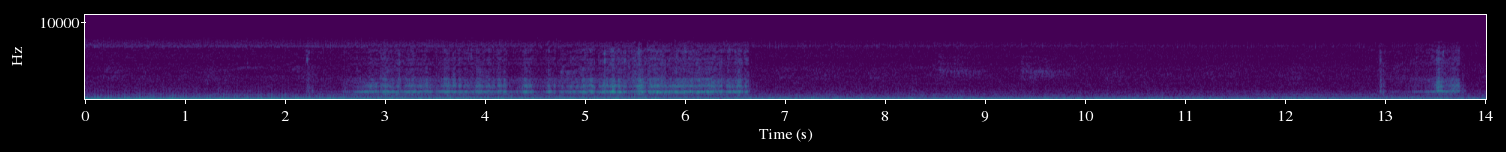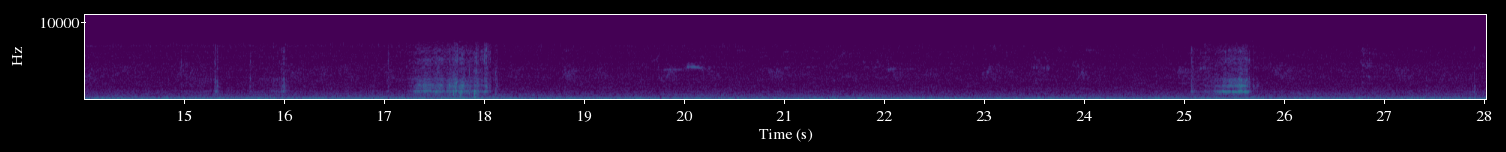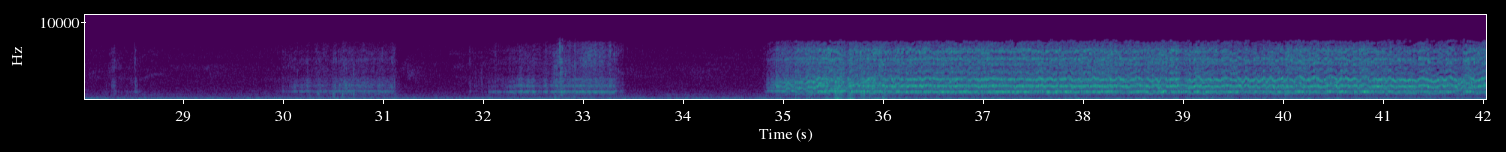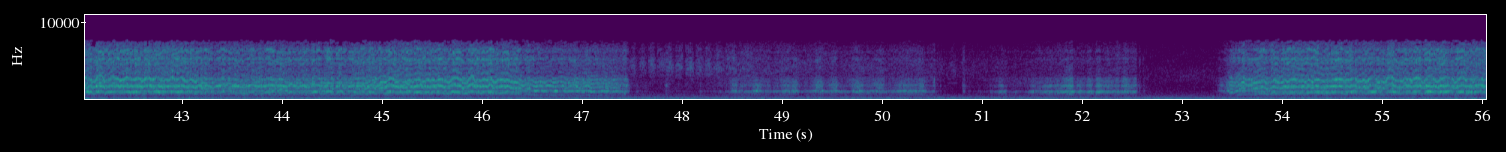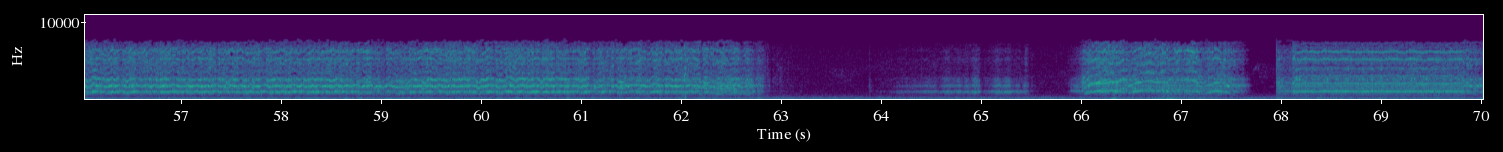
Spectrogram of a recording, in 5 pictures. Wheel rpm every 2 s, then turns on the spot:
0, 20, 40, 10, 0, 0, 10, 10, 10, 0, 0, 0, 10, 0, 0, 20, 20, 130, 240, 230, 210, 220, 210, 120, 40, 40, 60, 210, 230, 230, 240, 80, 30, 220, 280.
2-8 16-18 24-26 30-34 48-52 62-64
